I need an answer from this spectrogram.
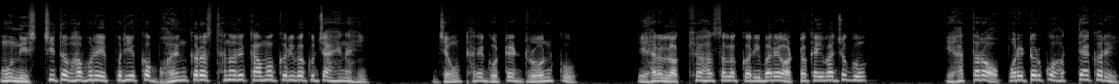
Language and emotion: Odia, fearful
